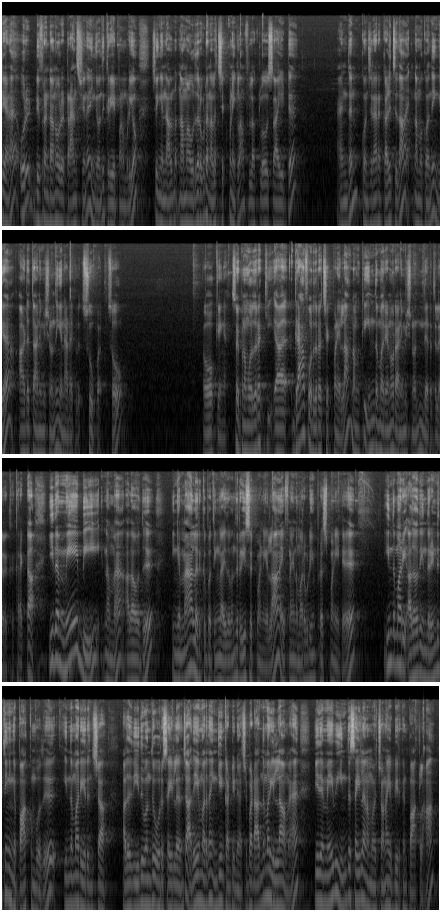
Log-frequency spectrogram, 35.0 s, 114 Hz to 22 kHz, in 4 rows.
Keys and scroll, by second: 10.7 space, 17.0 space, 22.8 F9.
